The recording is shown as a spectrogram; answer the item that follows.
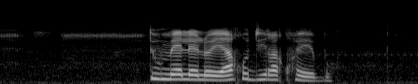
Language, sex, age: Tswana, female, 18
